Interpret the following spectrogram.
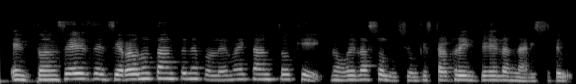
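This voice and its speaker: A woman's voice: medium pitch, steady tone, a little fast, dark tone, no room sound, highs cut off. A woman co-hosting a sermon program, reflecting earnestly and repeating her points. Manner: earnest, repetitive, quotes God directly.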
